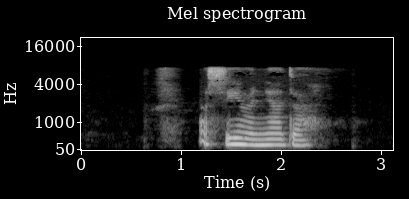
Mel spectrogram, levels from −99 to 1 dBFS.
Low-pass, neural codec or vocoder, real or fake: 7.2 kHz; none; real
